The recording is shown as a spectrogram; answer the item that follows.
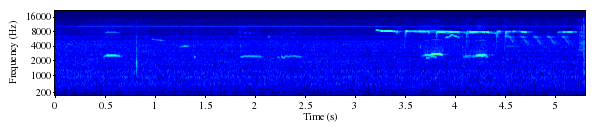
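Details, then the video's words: Teal during a courtship display, giving short, clear whistled notes at about 0.5, 1.9, 2.3, 3.8 and 4.3 seconds over a steady outdoor background hiss, with faint high chirps near the end. "Teal Courtship Display"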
